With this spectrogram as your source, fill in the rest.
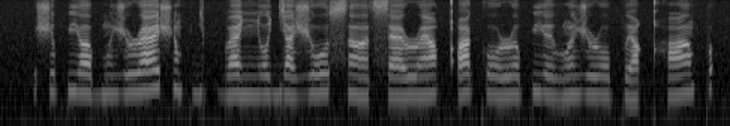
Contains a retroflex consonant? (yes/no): no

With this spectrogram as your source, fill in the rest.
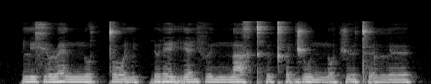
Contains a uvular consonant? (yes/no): no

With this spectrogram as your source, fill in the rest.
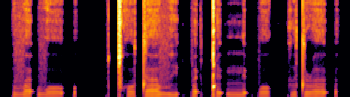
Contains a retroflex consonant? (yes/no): no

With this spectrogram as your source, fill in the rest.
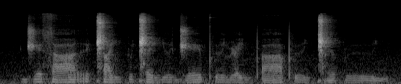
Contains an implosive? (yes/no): no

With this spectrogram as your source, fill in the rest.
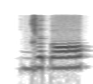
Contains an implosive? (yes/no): yes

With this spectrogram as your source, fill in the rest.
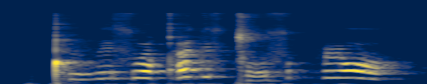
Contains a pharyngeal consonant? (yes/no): no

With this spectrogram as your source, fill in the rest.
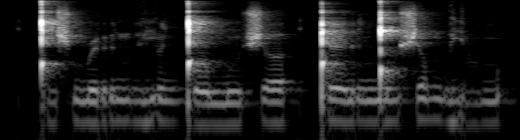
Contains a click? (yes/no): yes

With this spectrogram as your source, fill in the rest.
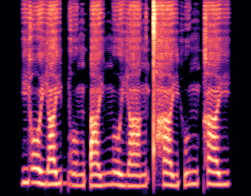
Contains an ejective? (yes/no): no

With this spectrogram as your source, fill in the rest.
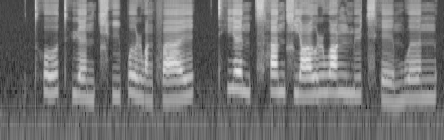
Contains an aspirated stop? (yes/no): yes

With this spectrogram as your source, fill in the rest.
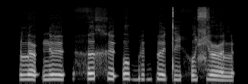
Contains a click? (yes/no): no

